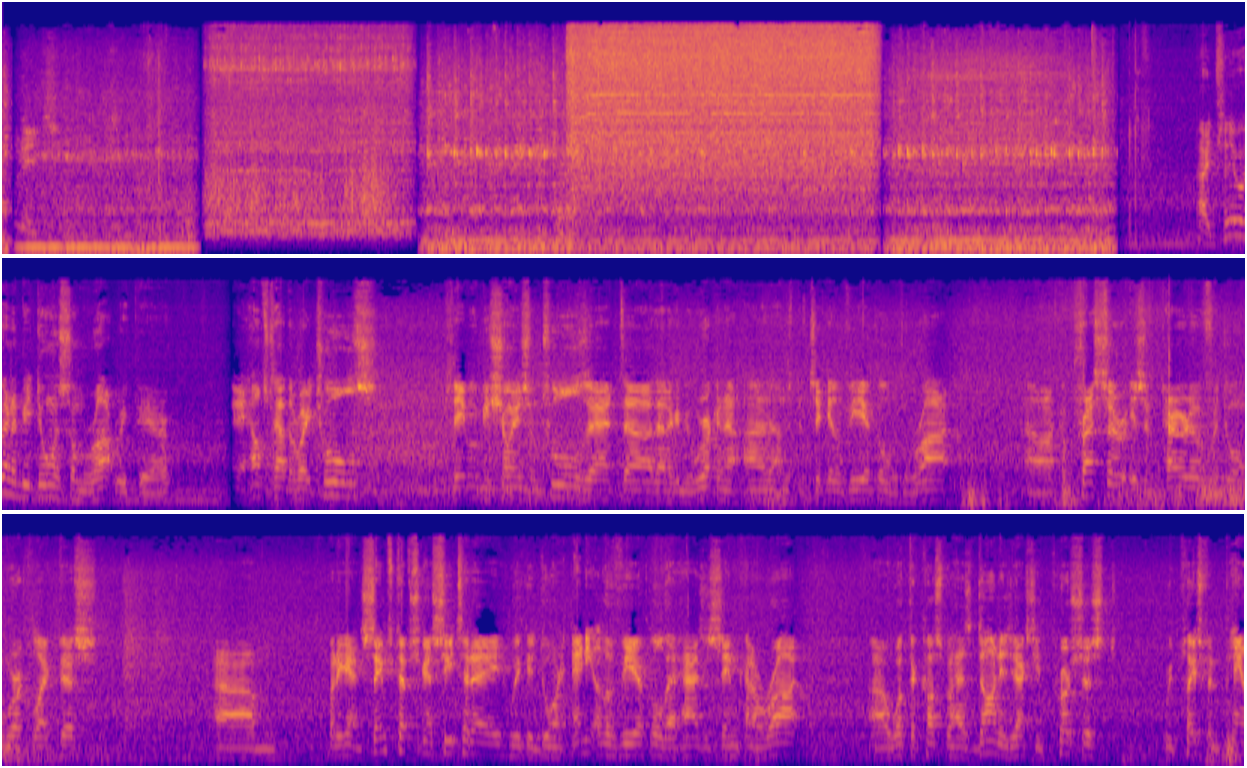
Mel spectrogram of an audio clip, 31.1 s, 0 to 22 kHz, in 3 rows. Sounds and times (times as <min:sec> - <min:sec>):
Speech: 0:00.0 - 0:00.6, 0:10.0 - 0:21.6, 0:22.5 - 0:27.4, 0:28.0 - 0:31.0.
